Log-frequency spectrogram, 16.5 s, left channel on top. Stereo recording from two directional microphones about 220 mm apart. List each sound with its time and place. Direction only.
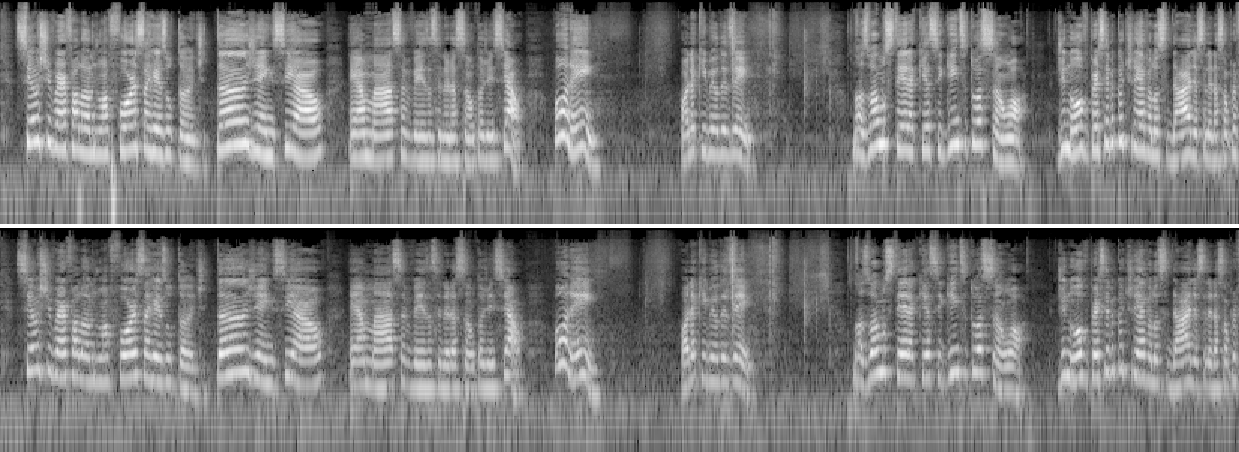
0.3 s a woman's voice: 50° left (ahead or behind)
9.0 s a woman's voice: 45° left (ahead or behind)
11.3 s a woman's voice: 50° left (ahead or behind)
